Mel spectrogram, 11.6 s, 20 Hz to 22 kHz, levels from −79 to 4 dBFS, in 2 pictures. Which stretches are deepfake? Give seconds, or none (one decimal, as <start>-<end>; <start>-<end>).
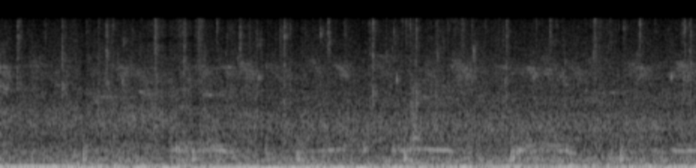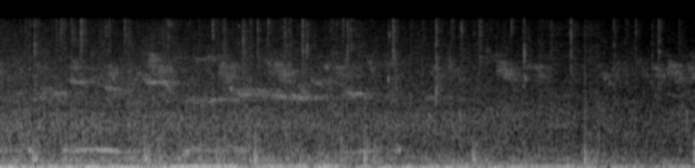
1.2-1.7; 10.3-10.8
